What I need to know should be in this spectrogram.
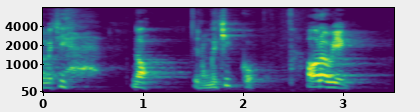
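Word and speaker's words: Mēxihco: Ahora bien, el acento recae sobre la I, Mexico, porque todas las palabras del náhuatl son graves o llanas, es decir, se acentúan, todas las palabras de dos sílabas o más, se acentúan en la penúltima sílaba.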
